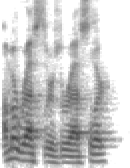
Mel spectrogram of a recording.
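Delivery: ordinary talk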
